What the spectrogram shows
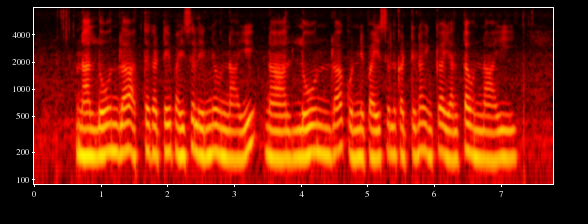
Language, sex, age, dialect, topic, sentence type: Telugu, female, 25-30, Telangana, banking, question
